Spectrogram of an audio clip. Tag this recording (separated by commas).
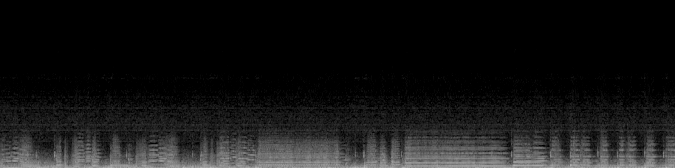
Music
